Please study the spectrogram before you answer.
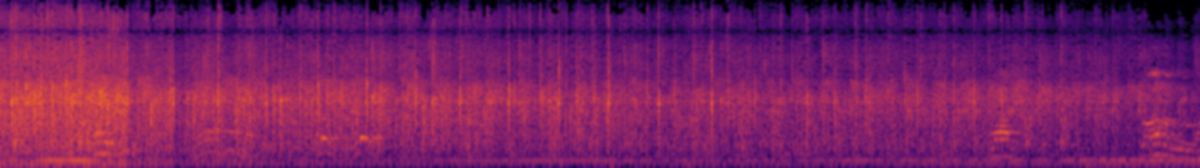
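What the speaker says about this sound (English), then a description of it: "I'd like to have a rousing round of applause for..." An audience at a star-gazing festival gives sustained applause, a dense, steady wash of clapping that carries on for several seconds and then gradually thins out.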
